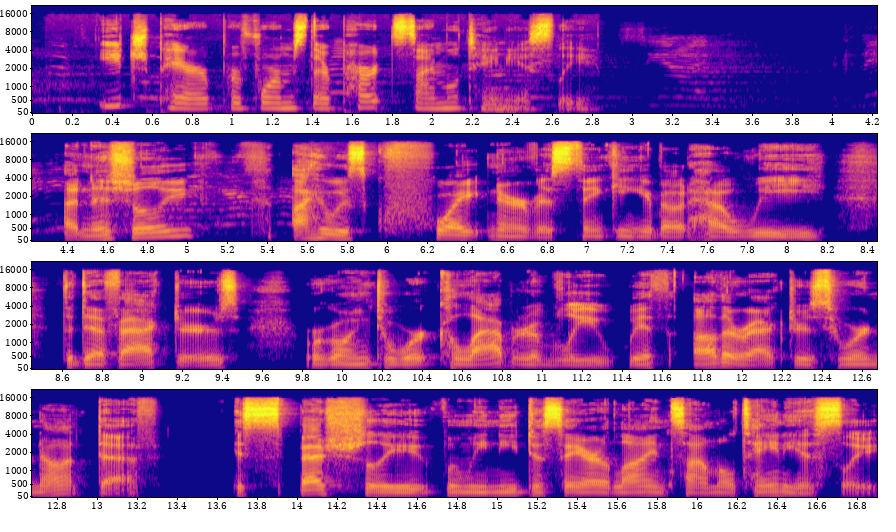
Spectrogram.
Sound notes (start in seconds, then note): none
